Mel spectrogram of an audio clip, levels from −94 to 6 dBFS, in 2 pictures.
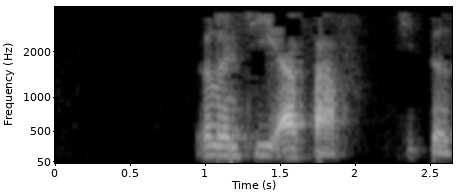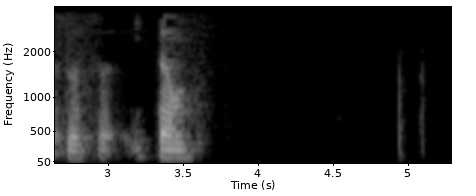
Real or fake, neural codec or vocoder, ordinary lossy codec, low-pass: real; none; MP3, 16 kbps; 3.6 kHz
